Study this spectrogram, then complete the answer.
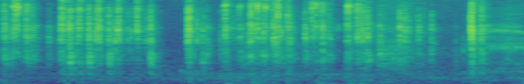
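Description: Rapid, uneven clatter of keys as random text is typed on a computer keyboard, close and steady with brief pauses and one sharper keystroke near the end, no voices.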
